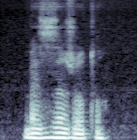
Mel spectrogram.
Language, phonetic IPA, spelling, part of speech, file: Polish, [ˌbɛz‿ːaˈʒutu], bez zarzutu, adverbial phrase, LL-Q809 (pol)-bez zarzutu.wav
